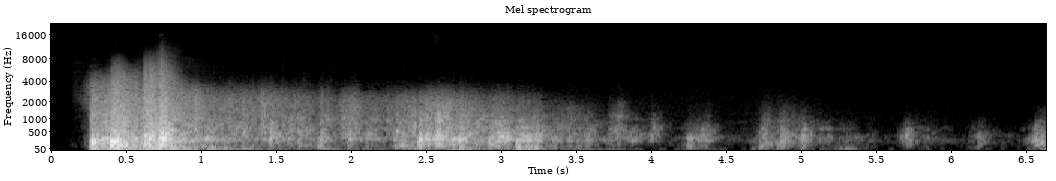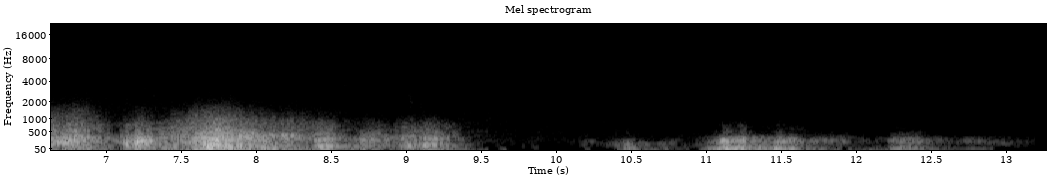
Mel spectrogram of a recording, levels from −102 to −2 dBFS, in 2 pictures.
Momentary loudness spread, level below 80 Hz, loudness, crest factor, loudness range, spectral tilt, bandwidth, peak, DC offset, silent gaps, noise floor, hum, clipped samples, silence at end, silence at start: 30 LU; -44 dBFS; -23 LUFS; 28 dB; 27 LU; -8 dB/octave; 8.4 kHz; -2 dBFS; under 0.1%; none; under -90 dBFS; none; under 0.1%; 1.8 s; 0.25 s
